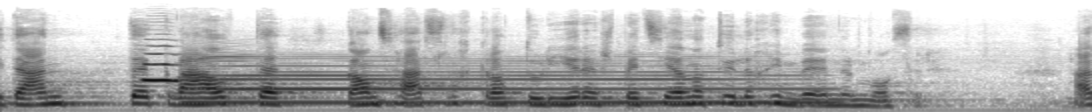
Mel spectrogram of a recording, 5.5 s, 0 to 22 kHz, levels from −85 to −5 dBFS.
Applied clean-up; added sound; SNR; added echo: none; Wind instrument, woodwind instrument; 0 dB; none.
